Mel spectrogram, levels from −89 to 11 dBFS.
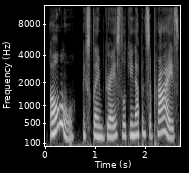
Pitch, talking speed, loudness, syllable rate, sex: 250 Hz, 155 wpm, -17 LUFS, 5.5 syllables/s, female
